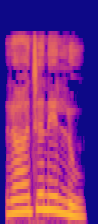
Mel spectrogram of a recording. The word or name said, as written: ರಾಜನೆಲ್ಲು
